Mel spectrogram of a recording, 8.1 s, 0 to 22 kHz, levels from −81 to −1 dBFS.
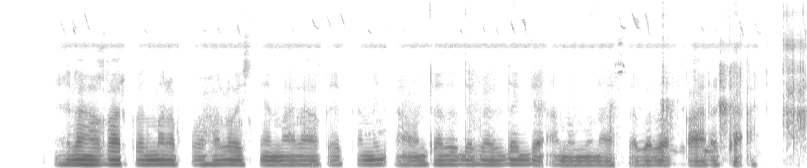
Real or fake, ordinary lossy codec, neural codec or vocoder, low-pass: real; none; none; none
